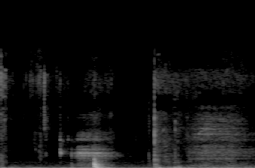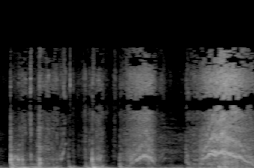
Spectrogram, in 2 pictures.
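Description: Paper scratchcards being handled: soft rustling, sliding and scraping of the cards against each other and the table, with a few small clicks, busier from about halfway through.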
